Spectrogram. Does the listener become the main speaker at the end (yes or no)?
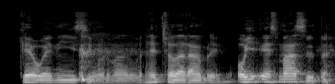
no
